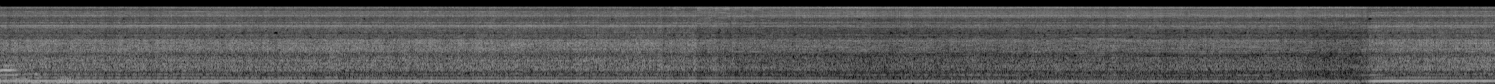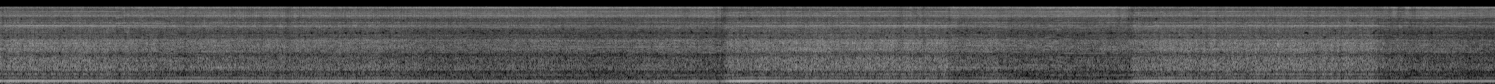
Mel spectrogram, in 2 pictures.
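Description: Angle grinder rigged as a makeshift chop saw, running steadily with a cut-off wheel cutting through a thin metal spray can. Its whine sags in pitch several times as the wheel bites into the can and rises again as the load comes off.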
